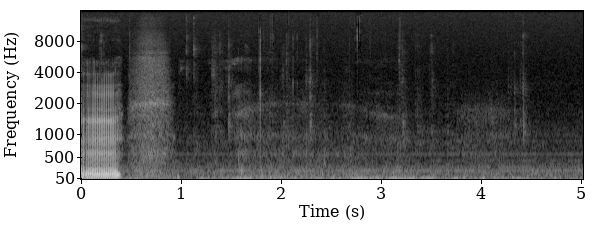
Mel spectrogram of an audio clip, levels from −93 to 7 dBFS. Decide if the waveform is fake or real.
real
